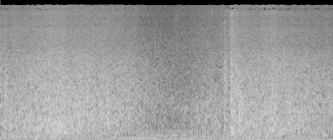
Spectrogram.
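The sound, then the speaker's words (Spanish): Ocean waves break against breakwaters along a coastal promenade in a steady, broad roar of surf, with one sharper crash of spray partway through and a light wind rushing over the microphone. “Siempre podés salir a dar una vuelta del perro, comerte una media luna o llevarte el mate y sentarte ahí, en el paseo de la costa, a mirar pasar la vida y a ver cómo las olas rompen contra las escolleras.”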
